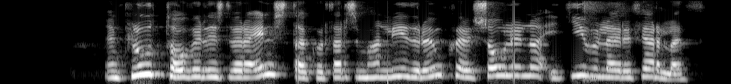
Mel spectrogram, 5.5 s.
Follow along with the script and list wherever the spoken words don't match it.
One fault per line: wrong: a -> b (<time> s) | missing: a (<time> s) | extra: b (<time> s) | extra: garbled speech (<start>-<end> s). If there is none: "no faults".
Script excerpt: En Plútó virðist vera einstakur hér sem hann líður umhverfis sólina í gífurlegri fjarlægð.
wrong: hér -> þar (2.5 s)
